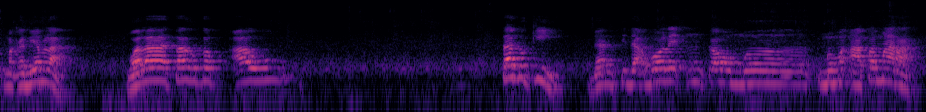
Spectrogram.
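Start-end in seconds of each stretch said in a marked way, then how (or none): 1.3-5.6 slow, loud, higher reading chant; Arabic recitation. Acted. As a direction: intone the Arabic text slowly for the class. Teacher reads Arabic text aloud.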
